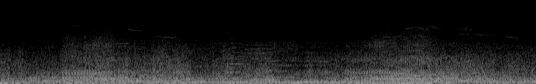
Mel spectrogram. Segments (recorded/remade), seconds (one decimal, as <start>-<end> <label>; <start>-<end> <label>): 0.0-2.3 recorded; 2.3-3.3 remade; 3.3-5.4 recorded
